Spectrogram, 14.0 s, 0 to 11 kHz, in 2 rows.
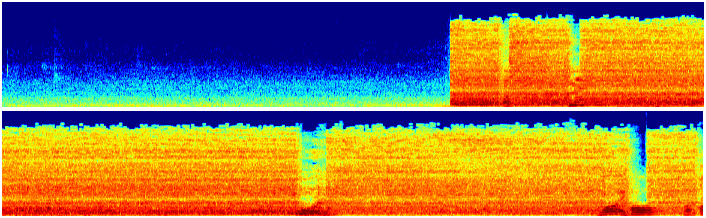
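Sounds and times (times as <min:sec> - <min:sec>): loud radio static: 0:04.5 - 0:14.0.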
